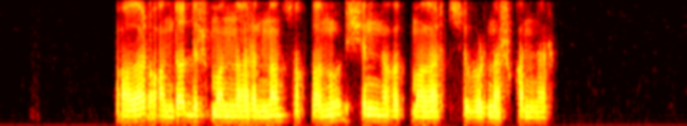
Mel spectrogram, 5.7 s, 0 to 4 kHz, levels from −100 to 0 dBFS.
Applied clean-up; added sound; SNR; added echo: none; none; none; none.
